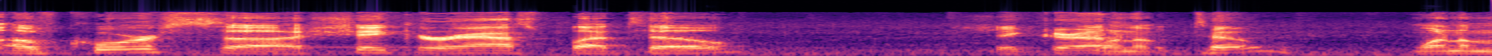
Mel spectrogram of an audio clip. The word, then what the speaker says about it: Plateau: is that is pronounced Plateau like like how you pronounce plateau and uh and uh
